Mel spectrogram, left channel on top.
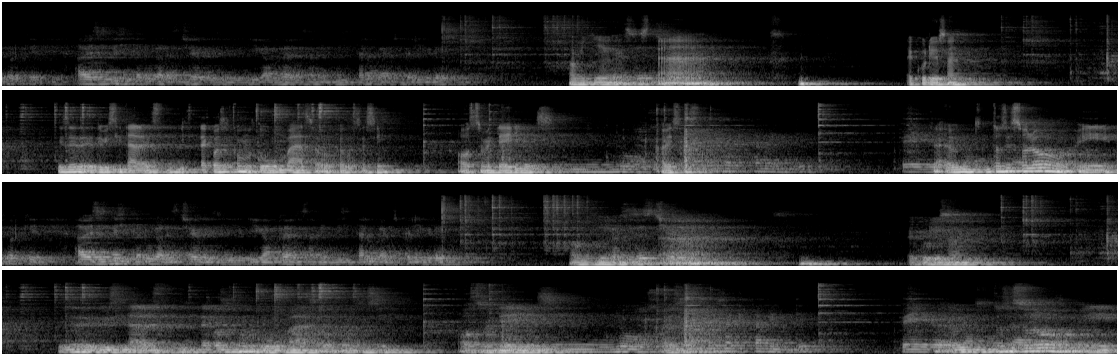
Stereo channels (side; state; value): both; normal; correlation 0.37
